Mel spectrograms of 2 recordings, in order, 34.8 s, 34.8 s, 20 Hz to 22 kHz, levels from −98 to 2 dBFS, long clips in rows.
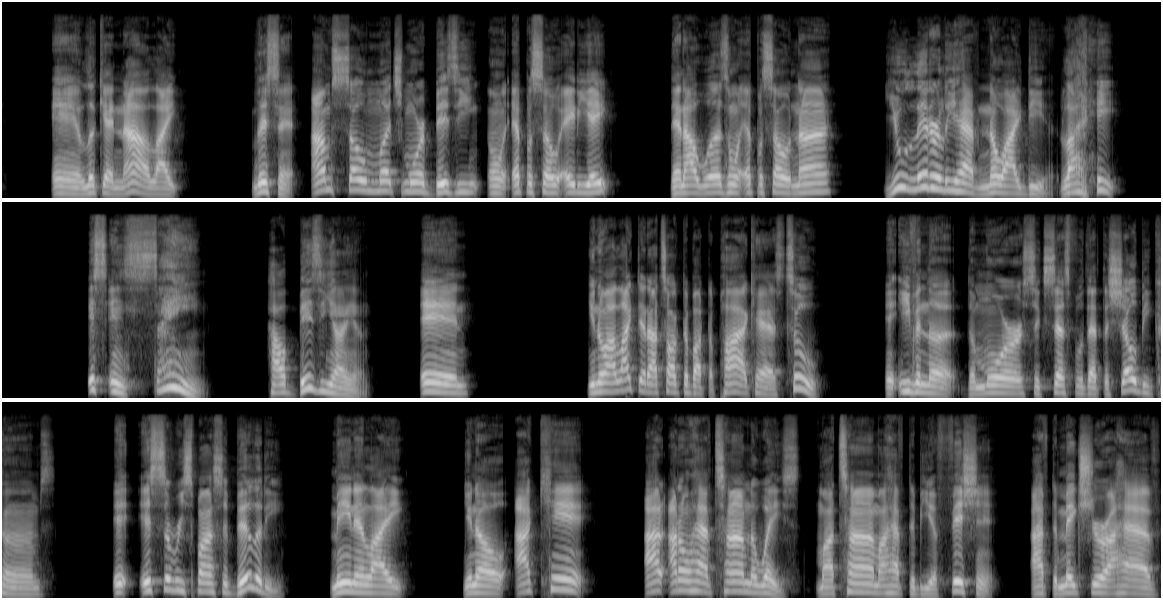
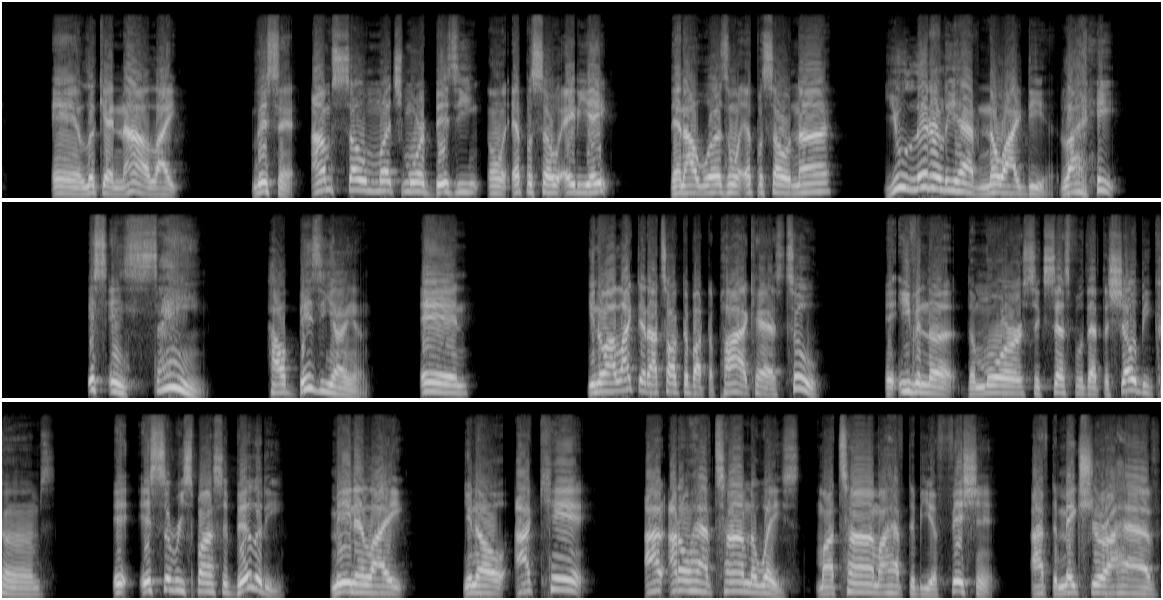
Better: first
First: none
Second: distortion; slight; 6% of the sound clipped

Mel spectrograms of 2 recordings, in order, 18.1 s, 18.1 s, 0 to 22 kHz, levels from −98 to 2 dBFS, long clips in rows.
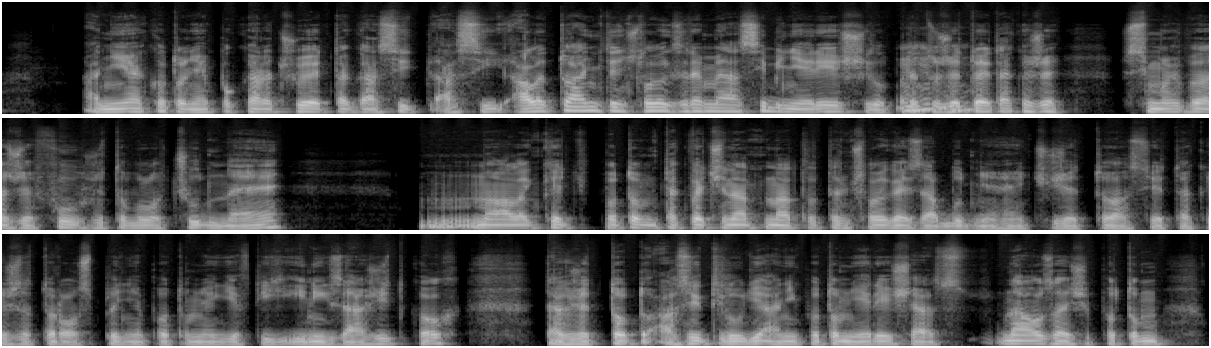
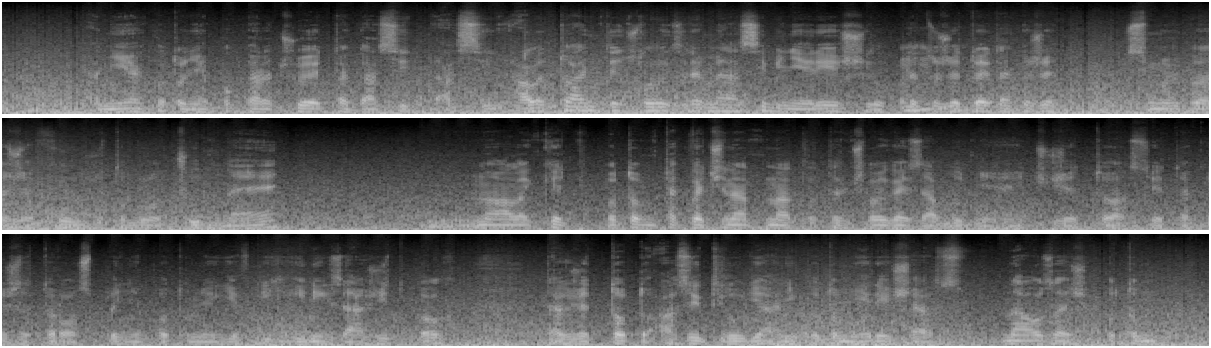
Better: first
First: none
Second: wind noise on the microphone; heavy; 6 dB below the speech

